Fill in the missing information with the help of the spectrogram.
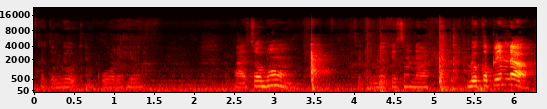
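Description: A woman's voice: fairly low pitch, moderate pace. Bossy young woman vlogging in an echoey kitchen. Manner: bossy, teasing, slangy. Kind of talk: casual cooking vlog. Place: home kitchen. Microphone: phone camera. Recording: echoey kitchen with clear noise.

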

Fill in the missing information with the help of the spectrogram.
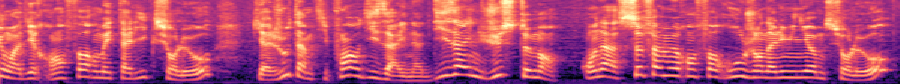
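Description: A man's voice: a little high, slightly rough. A man giving a casual product review, chatting straight to his viewers with emphatic rises. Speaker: tech reviewer.

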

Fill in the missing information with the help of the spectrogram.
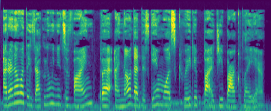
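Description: A woman's voice: a little high, moderate pace, heavy background noise. A woman streamer commenting on a horror game in a scared, nervous manner. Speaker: gaming streamer. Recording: music behind the voice.

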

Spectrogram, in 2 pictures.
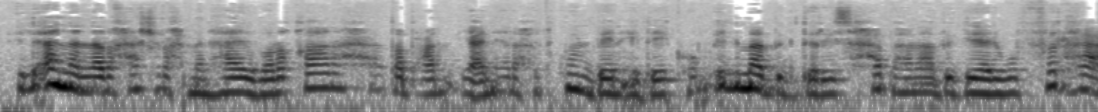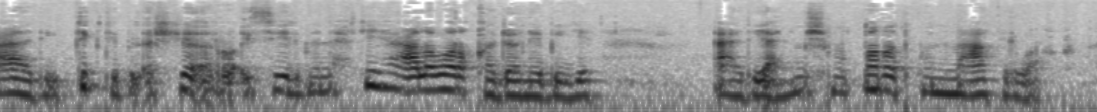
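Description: Brisk woman teacher. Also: mid-range voice, rough recording. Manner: brisk, explanatory, mixes English terms into Arabic. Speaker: English teacher. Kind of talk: exam-prep lesson. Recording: faint hiss.

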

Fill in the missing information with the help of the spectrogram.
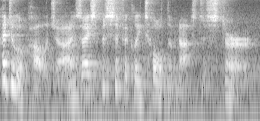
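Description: A composed, formal hyena, played by a man, questioning a suspect with polite precision. The voice sits noticeably higher than the man's natural one, bright and lively in its rise and fall. It rings in an echoey room with faint music underneath. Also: brisk. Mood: calm. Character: calm, formal male hyena interrogator.

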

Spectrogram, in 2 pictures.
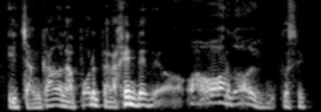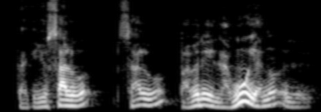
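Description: A man comedian with a Peruvian accent, telling a comic anecdote in a slangy, animated way. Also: medium pitch, moderate pace, slightly rough. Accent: Peruvian Spanish. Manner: slangy, animated, acts out the voices.

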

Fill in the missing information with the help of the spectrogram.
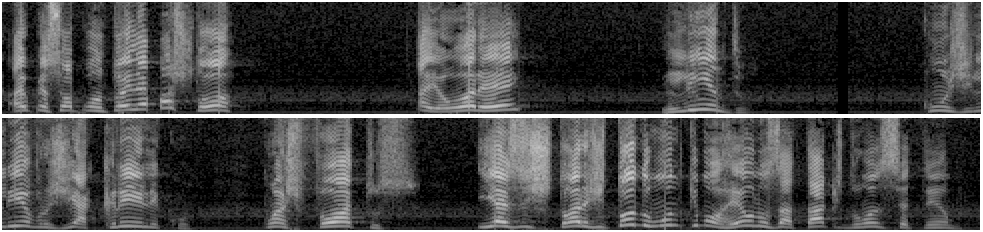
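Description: A Brazilian-accented male pastor with a strikingly high voice delivers a church sermon. He preaches emphatically, swinging from hushed asides to loud declarations. He tells stories and addresses the congregation directly. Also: expressive, moderate pace.

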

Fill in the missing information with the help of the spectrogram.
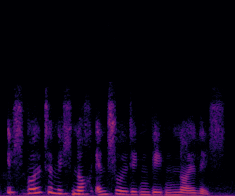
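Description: A woman's voice: high-pitched, very animated, a little fast. A synthesized female game voice speaking for cheerful little game characters, with stiff computer-made phrasing. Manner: stiff, computer-generated speech with odd melody. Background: loud game music.

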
